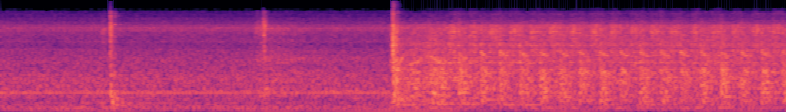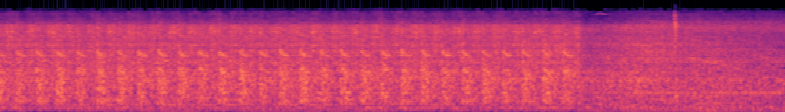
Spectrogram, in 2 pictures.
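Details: Vehicle with replaced starter, pedal floored in clear-flood mode: engine cranked about five seconds at a steady, slow pulse of roughly three per second; sluggish cranking, battery cables being tested as possible cause.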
